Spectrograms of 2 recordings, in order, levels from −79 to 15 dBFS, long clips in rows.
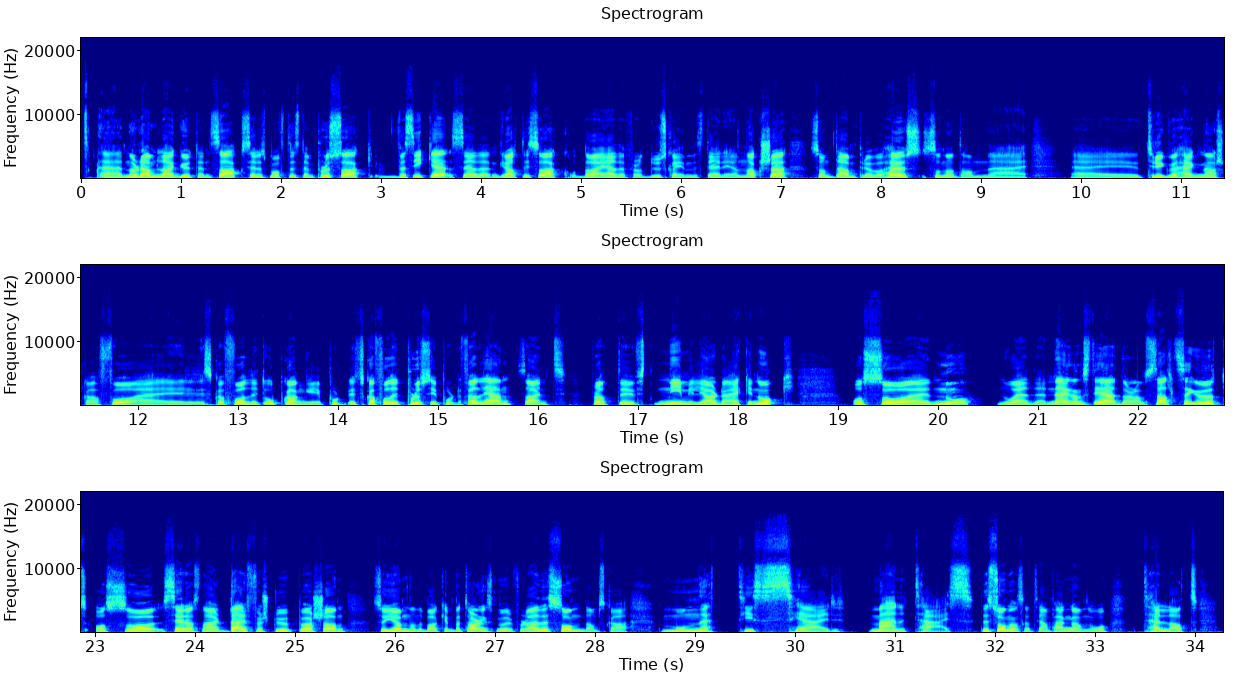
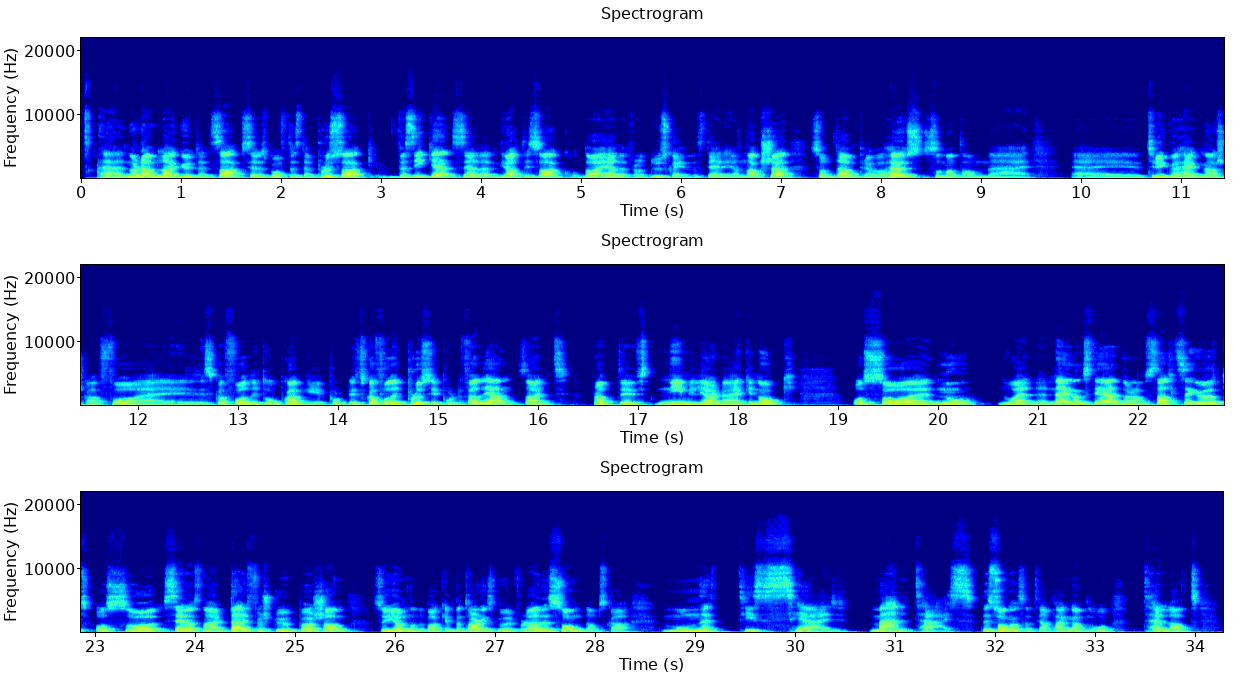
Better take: first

